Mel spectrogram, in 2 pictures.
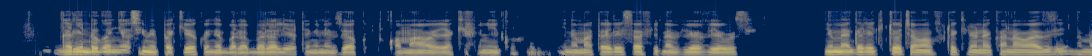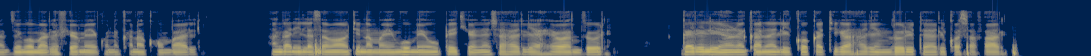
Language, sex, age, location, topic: Swahili, male, 18-24, Nairobi, finance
